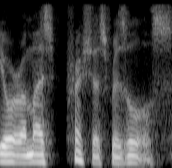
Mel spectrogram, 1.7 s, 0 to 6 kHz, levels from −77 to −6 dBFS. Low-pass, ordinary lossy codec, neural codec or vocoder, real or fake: 5.4 kHz; AAC, 32 kbps; codec, 16 kHz, 0.5 kbps, FunCodec, trained on LibriTTS, 25 frames a second; fake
